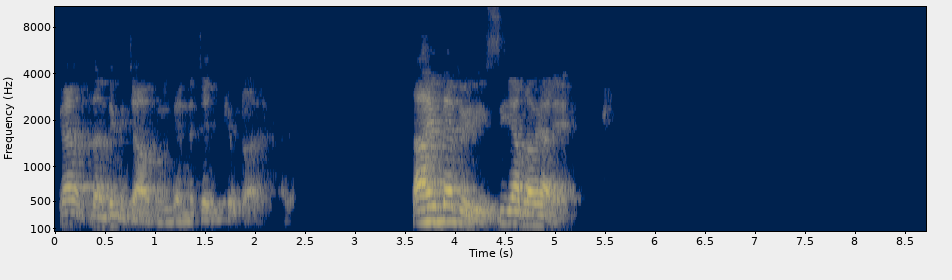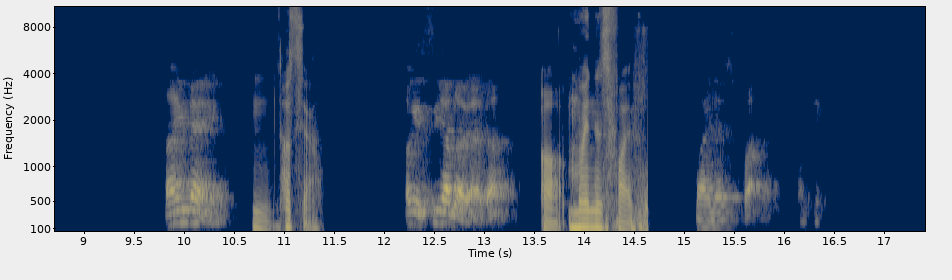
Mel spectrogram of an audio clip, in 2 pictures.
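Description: A young man speaks calmly over an online call, explaining in short bursts.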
